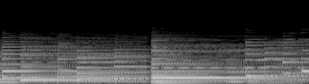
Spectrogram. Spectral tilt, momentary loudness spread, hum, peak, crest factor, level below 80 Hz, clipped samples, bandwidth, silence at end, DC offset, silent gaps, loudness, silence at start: -10.5 dB/octave; 6 LU; none; -6 dBFS; 12 dB; -36 dBFS; under 0.1%; 4.7 kHz; 0 s; under 0.1%; none; -19 LUFS; 0 s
